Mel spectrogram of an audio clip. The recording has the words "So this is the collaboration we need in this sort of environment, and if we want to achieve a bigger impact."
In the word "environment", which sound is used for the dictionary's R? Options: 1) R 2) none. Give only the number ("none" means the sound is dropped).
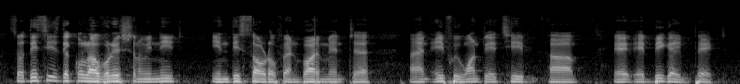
2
